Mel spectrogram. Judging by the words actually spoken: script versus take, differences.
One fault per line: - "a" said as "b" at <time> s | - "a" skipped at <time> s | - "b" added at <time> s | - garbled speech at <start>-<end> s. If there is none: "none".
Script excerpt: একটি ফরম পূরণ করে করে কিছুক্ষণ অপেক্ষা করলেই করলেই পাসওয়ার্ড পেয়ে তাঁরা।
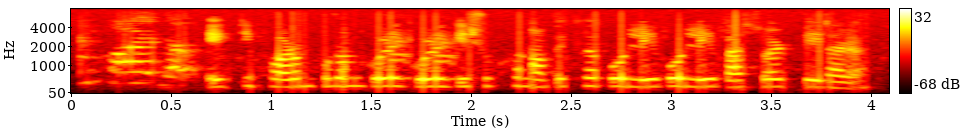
none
